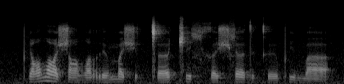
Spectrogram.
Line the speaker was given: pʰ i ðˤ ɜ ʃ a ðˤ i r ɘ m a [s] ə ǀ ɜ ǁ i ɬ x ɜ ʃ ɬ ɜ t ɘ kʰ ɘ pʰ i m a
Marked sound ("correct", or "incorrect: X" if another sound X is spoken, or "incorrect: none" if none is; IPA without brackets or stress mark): incorrect: ʃ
